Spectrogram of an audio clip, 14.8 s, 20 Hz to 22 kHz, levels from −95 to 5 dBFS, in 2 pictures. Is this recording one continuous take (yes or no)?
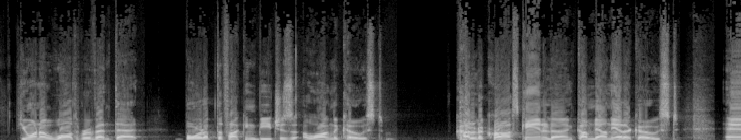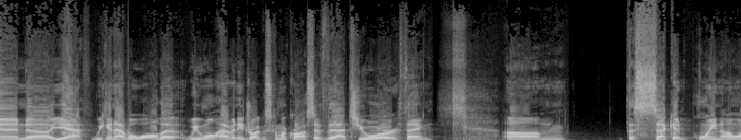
yes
